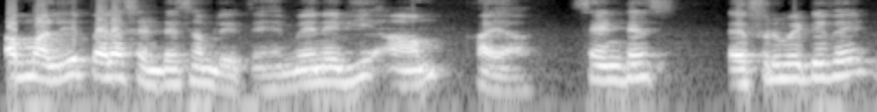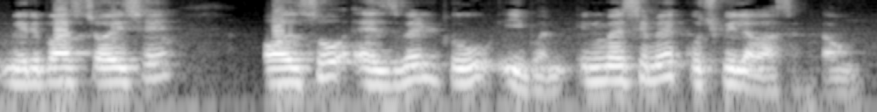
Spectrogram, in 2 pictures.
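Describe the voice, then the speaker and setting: Husky Hindi-speaking man teaching English. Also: fairly high pitch, sing-song, brisk, warm tone. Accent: Indian. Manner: explains step by step with frequent rhetorical questions and "right?". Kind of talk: spoken English lesson.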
